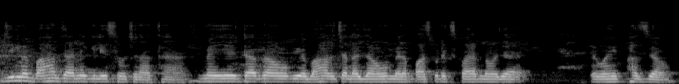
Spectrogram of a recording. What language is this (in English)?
Urdu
